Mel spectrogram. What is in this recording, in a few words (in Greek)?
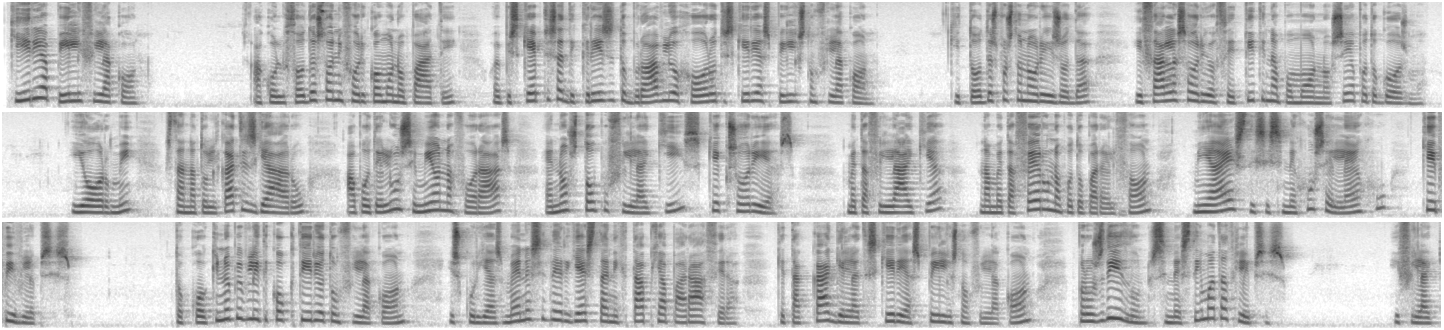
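Κύρια Πύλη Φυλακών, Ηχητική ξενάγηση; Γυάρο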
